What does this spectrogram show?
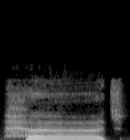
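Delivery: حاج with the long alif stretched very slowly, throaty ha; slow recitation of حاج for the class; elongated madd. Shown as a demonstration. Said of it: "ح حروف حلقی میں سے ہے".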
